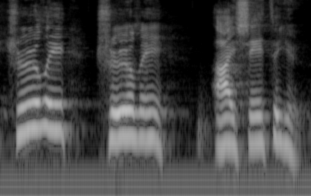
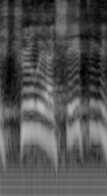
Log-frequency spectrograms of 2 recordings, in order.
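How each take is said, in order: First: Truly, truly, with the first Truly lifted and punched; doubled truly stressed. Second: Said in the usual way. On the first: Shown as a demonstration. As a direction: lean hard on the repeated Truly. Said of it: "It's a double emphasis". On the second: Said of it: "He doesn't just say".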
